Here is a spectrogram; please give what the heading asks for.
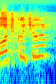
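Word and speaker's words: haute couture: А первое слово, як воно читається? Откутюр. Ти ж чула слово откутюр. Откую не ход H не читаємо.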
